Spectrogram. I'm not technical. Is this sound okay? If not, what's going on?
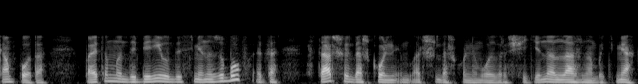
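Yes, this speech sounds fine: it has the narrower, phone-call quality of audio sent over a call line, but nothing stood out as a problem on listening.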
